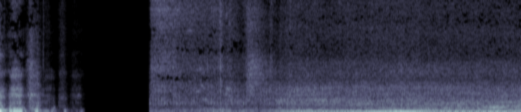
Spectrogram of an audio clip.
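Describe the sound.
Ride aboard a Limoges STCL city trolleybus or bus. A short voice comes first, then a brief silence. After that a steady vehicle rumble builds into a louder, deeper engine drone toward the end.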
